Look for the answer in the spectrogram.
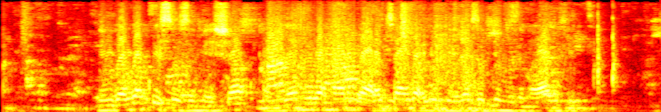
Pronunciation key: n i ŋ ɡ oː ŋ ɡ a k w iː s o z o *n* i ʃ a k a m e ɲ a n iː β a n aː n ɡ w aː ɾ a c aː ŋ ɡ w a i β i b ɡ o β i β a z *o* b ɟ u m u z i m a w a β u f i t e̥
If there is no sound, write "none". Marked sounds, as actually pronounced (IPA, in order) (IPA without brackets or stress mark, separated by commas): m, o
